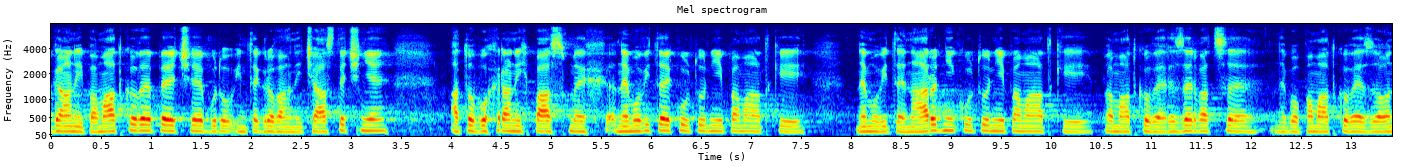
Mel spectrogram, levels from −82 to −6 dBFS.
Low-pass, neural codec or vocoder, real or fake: 7.2 kHz; none; real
